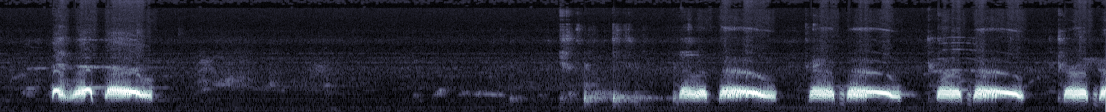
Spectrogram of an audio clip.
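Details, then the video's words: Spotted dove calling in thúc gù style, opening with a pair of coos, then a quiet stretch with soft murmurs before a run of six or more evenly spaced, drawn-out coos in quick succession. "cu gáy thúc gù, Cu gáy giọng đồng hay"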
